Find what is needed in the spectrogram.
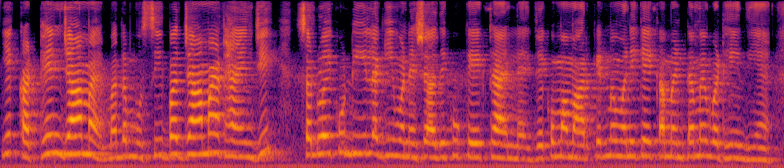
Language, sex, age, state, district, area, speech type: Sindhi, female, 30-45, Maharashtra, Mumbai Suburban, urban, spontaneous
